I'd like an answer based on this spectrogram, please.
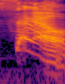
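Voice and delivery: put-on, rough, drawn-out shout at full volume. Retelling a coworker calling out across the store: imitating a yell at the top of lungs. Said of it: "at the top of his lungs, Jonathan just yell".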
